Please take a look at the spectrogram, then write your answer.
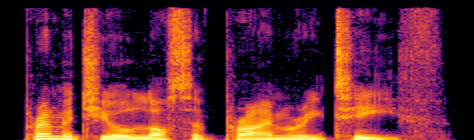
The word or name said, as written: premature loss of primary teeth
